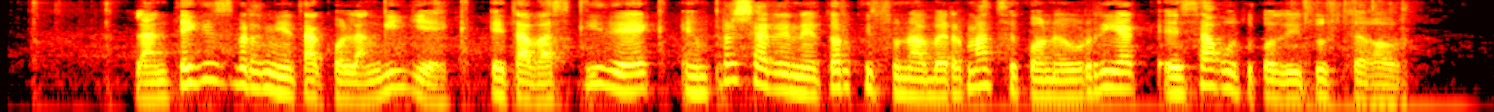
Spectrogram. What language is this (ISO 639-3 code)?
eus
